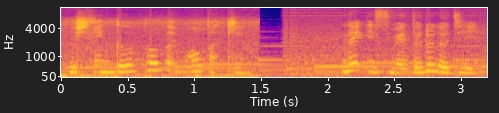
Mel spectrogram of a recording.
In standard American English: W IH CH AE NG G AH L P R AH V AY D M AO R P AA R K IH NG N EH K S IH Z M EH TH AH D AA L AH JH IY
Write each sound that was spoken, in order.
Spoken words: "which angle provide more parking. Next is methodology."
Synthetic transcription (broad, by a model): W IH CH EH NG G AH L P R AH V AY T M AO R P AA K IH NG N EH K IH S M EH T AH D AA L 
